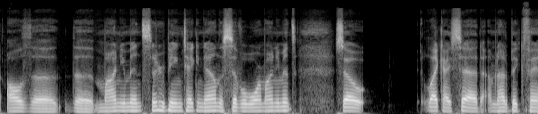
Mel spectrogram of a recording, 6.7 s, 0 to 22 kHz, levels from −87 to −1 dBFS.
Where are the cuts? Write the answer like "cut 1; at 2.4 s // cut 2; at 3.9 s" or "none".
none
